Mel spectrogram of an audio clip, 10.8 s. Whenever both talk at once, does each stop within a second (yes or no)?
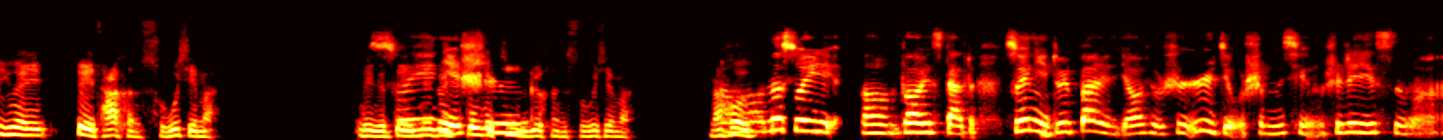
no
